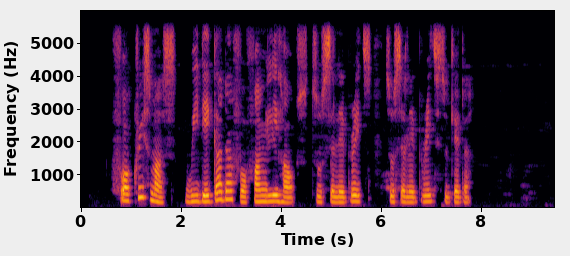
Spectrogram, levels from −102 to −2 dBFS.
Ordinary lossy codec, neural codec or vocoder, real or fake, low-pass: none; none; real; 5.4 kHz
